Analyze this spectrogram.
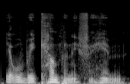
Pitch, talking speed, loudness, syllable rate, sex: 90 Hz, 275 wpm, -19 LUFS, 6.7 syllables/s, male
